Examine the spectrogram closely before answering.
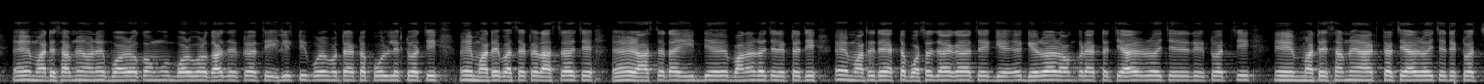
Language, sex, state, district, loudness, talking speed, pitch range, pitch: Bengali, male, West Bengal, Purulia, -16 LUFS, 210 wpm, 195-200 Hz, 195 Hz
